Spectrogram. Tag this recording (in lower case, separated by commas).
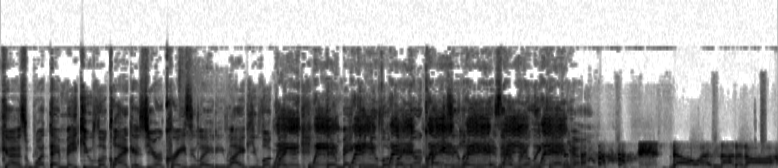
speech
